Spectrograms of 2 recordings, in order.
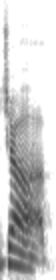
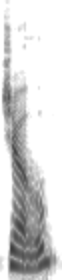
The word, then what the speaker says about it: Jobb: His last name is pronounced Jobb, not Job.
